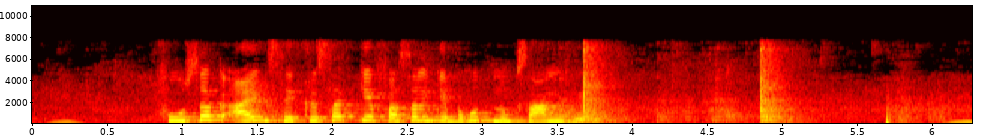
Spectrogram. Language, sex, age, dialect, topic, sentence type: Maithili, female, 18-24, Southern/Standard, agriculture, statement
